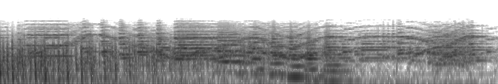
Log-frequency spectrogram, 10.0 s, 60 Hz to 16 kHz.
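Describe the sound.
Horses gallop away, among them the Lone Ranger's horse Victor, as hoofbeat effects in a 1947 radio drama. Rapid clattering hoofs are clearest in the opening seconds, then orchestral music swells over them and fades out.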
